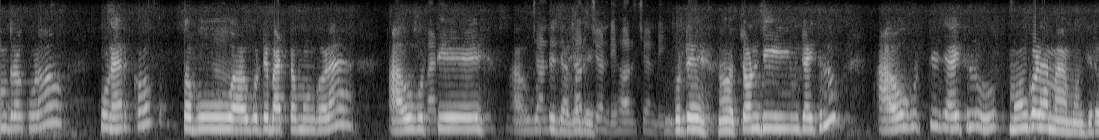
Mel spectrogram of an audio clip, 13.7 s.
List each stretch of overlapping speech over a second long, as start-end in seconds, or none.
6.7-8.3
